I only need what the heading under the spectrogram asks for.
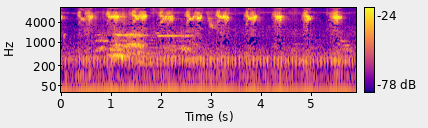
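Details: Yellow bulbul babies in a nest as a parent arrives with food; sharp, very high chirps come in a regular series about twice a second, with a few fainter lower notes early on.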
